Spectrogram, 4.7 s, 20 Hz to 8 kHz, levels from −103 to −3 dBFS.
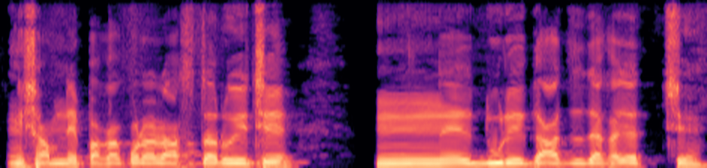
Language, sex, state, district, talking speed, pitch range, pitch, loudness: Bengali, male, West Bengal, Dakshin Dinajpur, 100 wpm, 135-150 Hz, 145 Hz, -16 LUFS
